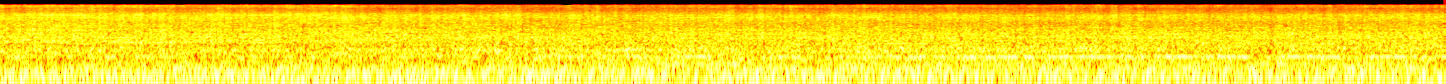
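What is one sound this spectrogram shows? Tyres rumble on a gravel road.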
